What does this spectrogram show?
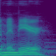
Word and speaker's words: Mimir: Trying some Mimir, you mean? 16. Yeah, Mimir. Mew It's the emphasis is always on the first syllable in Norse.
